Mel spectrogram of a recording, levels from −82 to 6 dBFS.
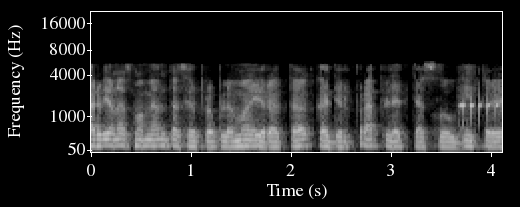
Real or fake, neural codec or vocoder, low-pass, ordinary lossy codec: fake; vocoder, 44.1 kHz, 128 mel bands every 256 samples, BigVGAN v2; 5.4 kHz; AAC, 24 kbps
